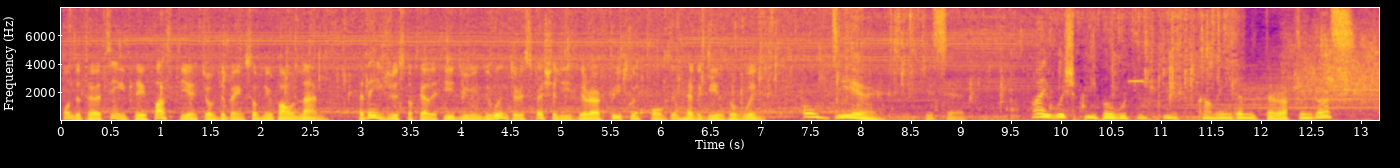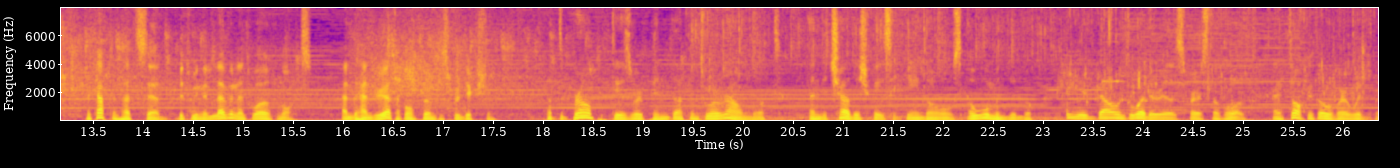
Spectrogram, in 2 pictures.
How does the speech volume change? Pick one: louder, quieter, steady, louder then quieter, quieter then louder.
steady.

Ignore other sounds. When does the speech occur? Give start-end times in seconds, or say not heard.
0.0-9.1, 9.7-26.3.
